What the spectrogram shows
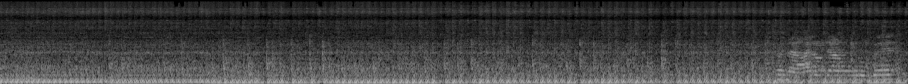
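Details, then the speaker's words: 1984 Honda ATC 200ES Big Red after a top-end rebuild and valve adjustment: a steady single-cylinder thump settling to an even idle with no top-end ticking or clatter; the earlier worrying noises are gone and it runs as it should. "bit dizzy fixed it great so we'll call that a victory uh actually sounds much better than it did in there um everything sounds as it should all noises are gone"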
